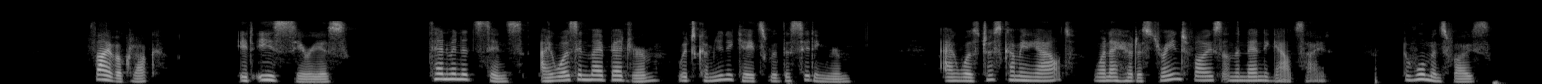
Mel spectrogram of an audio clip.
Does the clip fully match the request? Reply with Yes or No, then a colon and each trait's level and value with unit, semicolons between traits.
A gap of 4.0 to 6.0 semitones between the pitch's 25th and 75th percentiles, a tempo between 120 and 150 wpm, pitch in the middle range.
Yes: average, 5.1 semitones; average, 145 wpm; medium, 180 Hz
